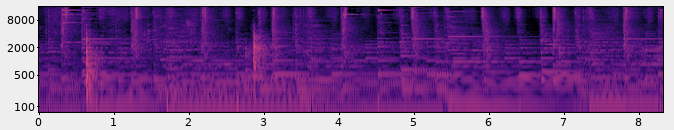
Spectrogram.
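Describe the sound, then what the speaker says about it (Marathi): A knife chops through pudachi vadi, a Vidarbh-style Marathi stuffed snack, on a board, giving a few sharp separate thunks over a steady background hum and no talk. "आता आपण ही वडी कट करून घेऊया."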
